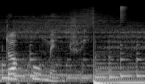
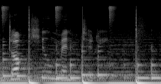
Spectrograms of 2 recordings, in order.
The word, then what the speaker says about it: documentary: It is often incorrectly pronounced as documentary. Please remember, CU will not be pronounced as ku, but as Q. Q. Documentary. So the correct pronunciation of the word is documentary.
